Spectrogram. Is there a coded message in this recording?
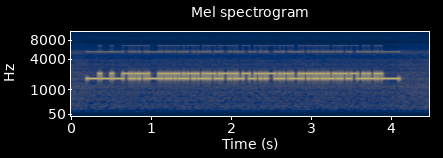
Yes: RTTY (50 baud, 450 Hz shift) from 0.2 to 4.1 s, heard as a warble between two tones, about 2000 Hz centre. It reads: DLACZEGO TAK DUZO?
